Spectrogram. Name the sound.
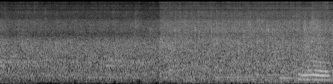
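heavy rain outside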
